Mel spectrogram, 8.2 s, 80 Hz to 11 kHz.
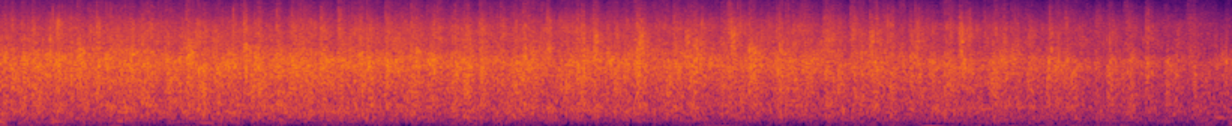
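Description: A lecture hall audience applauds steadily to welcome economist Amartya Sen at the 2015 WIDER Annual Lecture, a loud, dense, sustained clapping that tapers slightly at the end.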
